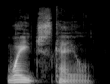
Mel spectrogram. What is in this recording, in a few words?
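"wage scale", British English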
